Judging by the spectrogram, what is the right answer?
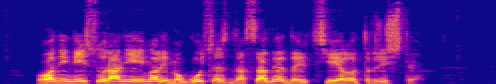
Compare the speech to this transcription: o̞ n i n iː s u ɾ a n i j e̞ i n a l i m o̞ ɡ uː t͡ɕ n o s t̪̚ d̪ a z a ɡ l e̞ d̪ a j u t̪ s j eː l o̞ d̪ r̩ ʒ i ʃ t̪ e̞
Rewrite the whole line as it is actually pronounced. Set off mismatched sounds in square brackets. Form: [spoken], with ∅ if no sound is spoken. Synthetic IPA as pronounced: o̞ n i n iː s u ɾ a n i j e̞ i [m] a l i m o̞ ɡ uː t͡ɕ n o s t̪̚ d̪ a [s] a ɡ l e̞ d̪ a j u t̪ s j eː l o̞ [t̪] r̩ ʒ i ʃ t̪ e̞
